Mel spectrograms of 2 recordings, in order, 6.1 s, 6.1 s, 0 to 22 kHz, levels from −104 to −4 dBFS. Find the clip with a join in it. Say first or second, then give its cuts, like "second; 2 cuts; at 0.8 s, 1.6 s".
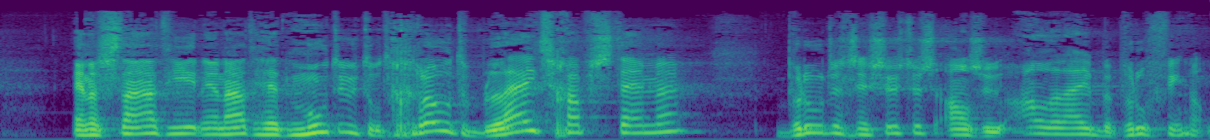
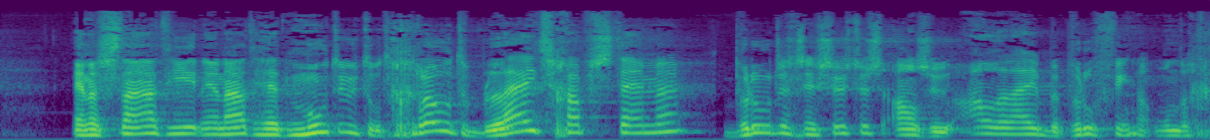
second; 1 cut; at 3.6 s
